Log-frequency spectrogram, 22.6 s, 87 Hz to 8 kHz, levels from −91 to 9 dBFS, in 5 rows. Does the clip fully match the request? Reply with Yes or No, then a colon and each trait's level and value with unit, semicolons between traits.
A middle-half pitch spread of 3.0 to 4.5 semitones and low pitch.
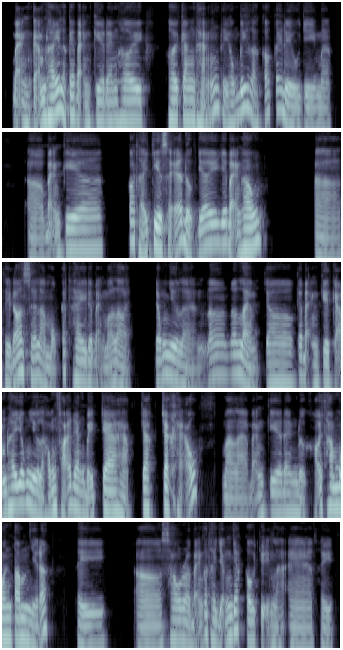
No: average, 5.0 semitones; low, 115 Hz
